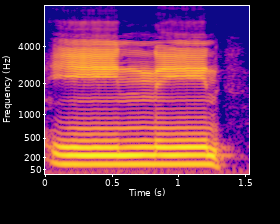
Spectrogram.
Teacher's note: If I say een, my tongue is tighter, my tongue is higher up. In, let the tongue drop.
